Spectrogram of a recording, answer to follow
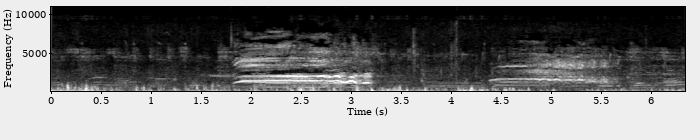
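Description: A horse whinnying twice: a long call with a wavering pitch about two seconds in, then a steadier one near the end. Dull thuds of hooves cantering on a sand arena run underneath.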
